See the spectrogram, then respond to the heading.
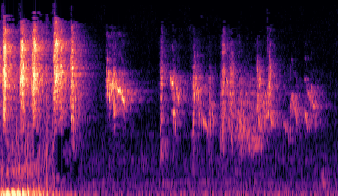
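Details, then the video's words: Pet budgerigars give a quick series of bright, buzzy chirps, loudest in a rapid run at the start, then softer descending warbled notes. "BUDGIES CHIRPING SOUND"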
